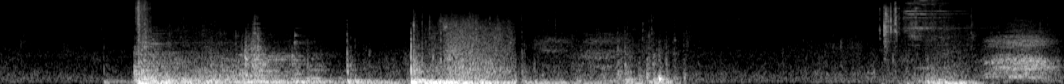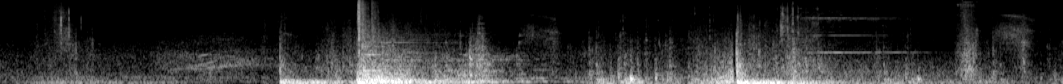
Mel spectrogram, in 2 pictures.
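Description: A heavy cannon fires with deep, booming blasts that rumble away.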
